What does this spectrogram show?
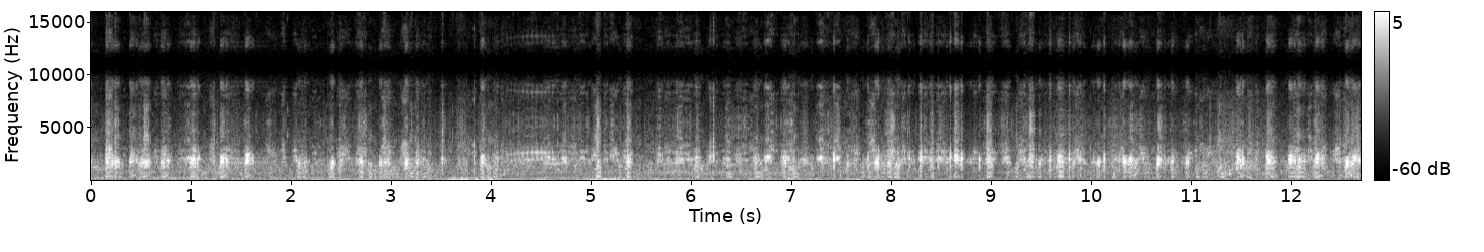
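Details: Continuous loud quacking from a group of ducks with steady background noise. The rough, repeated calls run without a break.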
